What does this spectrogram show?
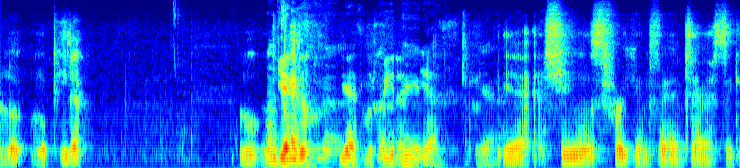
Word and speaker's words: Lupita: Yes, Lupita.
